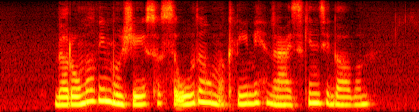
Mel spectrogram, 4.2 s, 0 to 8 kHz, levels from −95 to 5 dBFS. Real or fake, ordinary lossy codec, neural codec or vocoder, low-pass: fake; none; codec, 16 kHz, 0.8 kbps, ZipCodec; none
